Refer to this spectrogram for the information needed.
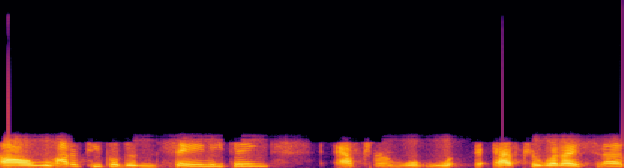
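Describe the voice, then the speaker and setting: Her pitch moves in an ordinary way as the woman talks. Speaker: caller, public health student. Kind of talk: call-in question at live town hall. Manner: fast.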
